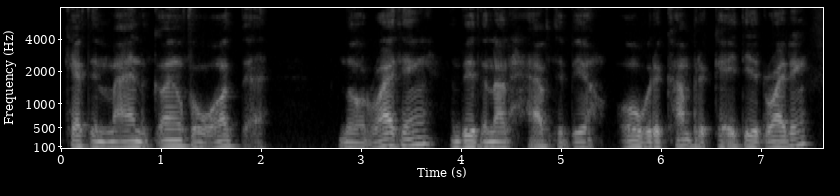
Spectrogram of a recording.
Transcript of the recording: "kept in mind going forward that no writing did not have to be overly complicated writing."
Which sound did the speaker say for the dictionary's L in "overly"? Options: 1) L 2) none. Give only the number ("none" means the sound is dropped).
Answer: 2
